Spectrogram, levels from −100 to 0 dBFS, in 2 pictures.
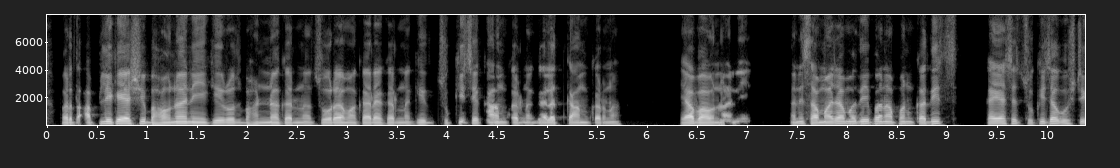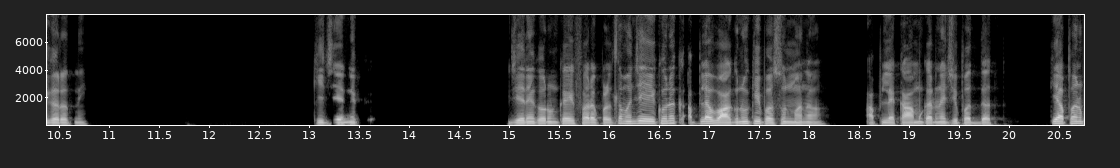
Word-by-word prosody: परत - - 0
आपली 140 +1 +2
काही 135 -1 +8
अशी 135 +2 +2
भावना 115 +5 +3
नाही, 120 -2 +2
की 115 +1 +1
रोज 115 -1 0
भांडणं 105 +2 -2
करणं, 100 -2 -1
चोऱ्या-मकाऱ्या 105 0 +2
करणं 100 -1 -3
की 110 - -2 0.2
चुकीचे 125 +1 -4
काम 120 +2 +1
करणं, 105 -2 -4
गलत 120 +4 +2
काम 110 0 0
करणं. 95 -2 -3 0.7
या 120 +3 +8
भावना 110 -3 +2
नाही 95 -1 -10 0.4
आणि 125 +4 -1
समाजामध्ये 135 +3 +3
पण 140 0 +3
आपण 135 +1 -1
कधीच 130 +3 -1 0.3
काही 125 0 +5
अशा 125 +2 -1
चुकीच्या 135 +2 0
गोष्टी 130 0 -3
करत 110 -2 0
नाही. 95 +1 -11 2.3
की 120 - -4
जेणे 115 +3 0 1.6
जेणेकरून 130 +1 0
काही 125 0 +1
फरक 110 -1 +1
पडल. 115 +8 -3
म्हणजे 155 +1 +2
एकूण 165 +2 -1
एक 170 - -4
आपल्या 150 0 +2
वागणुकीपासून 130 +2 +2
म्हणा, 90 -8 -3 0.5
आपल्या 115 0 -4
काम 110 +3 0
करण्याची 125 0 -2
पद्धत 95 -2 -2 0.6
की 145 - +3
आपण 145 +2 +3
120 Hz, 145 wpm, -23 LUFS, 110-130 Hz, 2.3 s, काही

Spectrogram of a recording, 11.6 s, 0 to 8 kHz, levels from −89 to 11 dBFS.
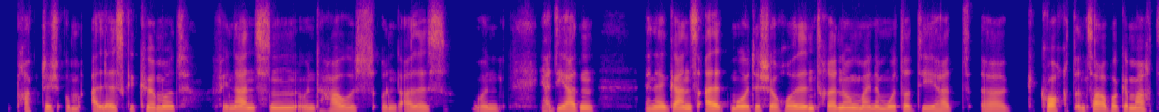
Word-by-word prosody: praktisch - - -4
um - - -7
alles - - +1
gekümmert, 220 +3 -1 0.2
Finanzen 180 +4 +1
und 125 -1 -5
Haus 140 +6 -1
und 135 0 -6
alles. 100 +2 -2 0.2
Und, 140 -1 -5 0.4
ja, - - -4
die 160 -3 0
hatten 155 +2 +2 0.5
eine 140 +1 +2
ganz 140 +2 +3
altmodische 150 +2 +3
Rollentrennung. 160 +7 +2
Meine 140 -2 0
Mutter, 145 +3 0
die 150 -1 -4
hat, 140 0 -5
äh, 135 0 -2 0.2
gekocht 160 0 +2
und 170 - -3
sauber 125 +5 +3
gemacht. 180 +5 0
150 Hz, 135 wpm, -25 LUFS, 140-165 Hz, 0.5 s, ganz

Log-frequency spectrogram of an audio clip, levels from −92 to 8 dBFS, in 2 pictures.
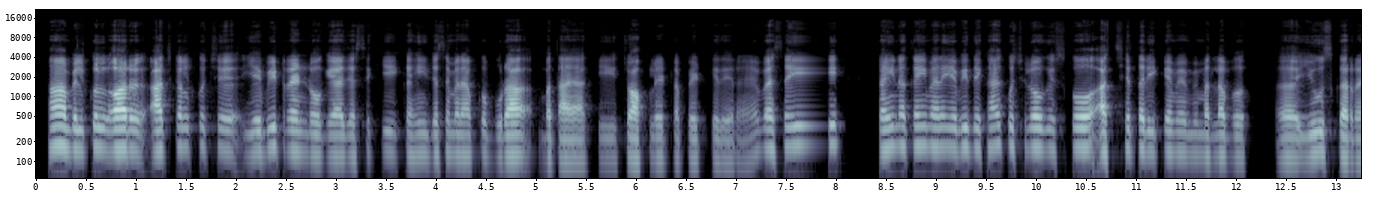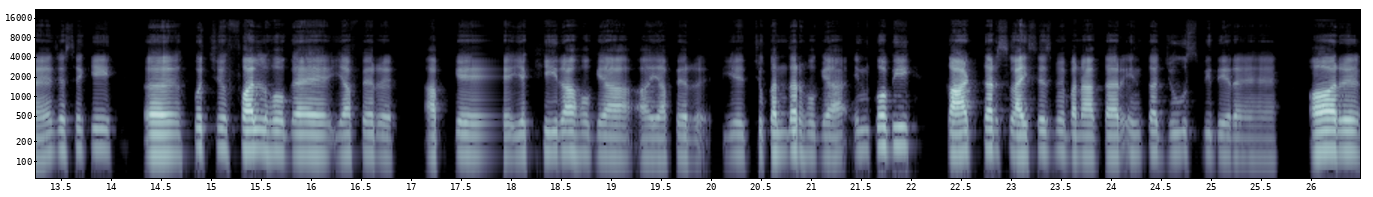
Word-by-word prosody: हाँ, 175 0 +7
बिल्कुल, 160 +1 -2
और 155 0 +10 0.2
आजकल 150 +3 +2
कुछ 165 0 -15
ये 145 -2 -5
भी 170 +2 -2
ट्रेंड 145 -3 -2
हो 130 - -1
गया, 130 0 0
जैसे 125 +2 -10
कि 140 +1 -13
कहीं 135 0 -9
जैसे 135 +1 -9
मैंने 130 -1 -3
आपको 130 +1 -9
बुरा 130 +1 +4 0.3
बताया - - -1
कि 115 -1 -18
चॉकलेट 120 +1 0
लपेट 115 -1 -11
के 115 - -12
दे 110 0 -11
रहे 105 0 -18
हैं। 135 - -13
वैसे 160 +1 -4
ही, 180 +1 -4 0.4
कहीं 160 +2 -1
न 175 - -2
कहीं, 175 +1 -4
मैंने 170 0 -2
ये 165 - -2
भी 165 +1 -3
देखा 165 +1 -7
है, 175 - -2
कुछ 170 -1 -11
लोग 165 -1 0
इसको 165 +2 0 0.2
अच्छे 145 +3 -7
तरीके 145 -1 -5
में 140 -1 -9
भी 135 - -13
मतलब 125 -1 -6 0.3
अ, - - -10
यूज़ 135 +4 -4
कर 120 -1 +2
रहे 115 0 -3
हैं। 135 +2 -6
जैसे 150 +1 -8
कि 155 +1 -5
अ, - - -13 0.4
कुछ 135 +5 +4 0.2
फल 150 0 +8
हो 140 0 0
गए 130 -1 +3
या 130 0 -1
फिर 130 -2 -6 0.4
आपके 125 0 -5
ये 135 - -4
खीरा 140 +1 -2
हो 135 - -7
गया 125 -1 +1
अ, - - -9
या 120 0 -4
फिर 120 0 -9 0.2
ये 130 +1 -9
चुकंदर 140 +1 0
हो 130 - -9
गया, 125 0 -5
इनको 155 +3 +1
भी 175 +1 -1 0.4
काटकर, 140 +2 +8
स्लाइसेस 140 0 +1
में 140 -2 -9
बनाकर, 130 0 0
इनका 135 +1 -7
जूस 140 +1 -14
भी 135 - -13
दे 130 -1 -9
रहे 120 -1 -9
हैं, 115 0 -15 0.3
और 145 +1 +9
135 Hz, 185 wpm, -24 LUFS, 130-155 Hz, 0.4 s, और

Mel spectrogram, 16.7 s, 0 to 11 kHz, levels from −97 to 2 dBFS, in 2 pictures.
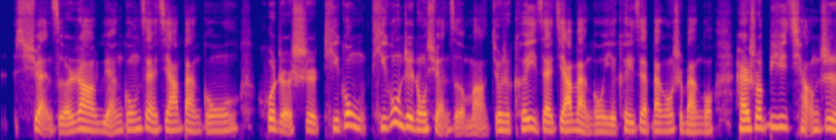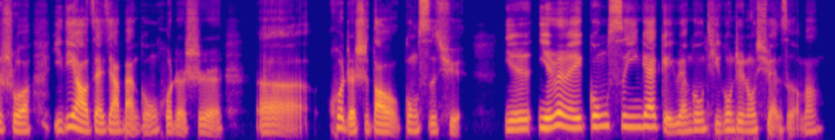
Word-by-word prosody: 选 - - -1
择 135 -1 -1
让 165 -1 +3
员 150 0 -3
工 170 +2 -4
在 175 - 0
家 165 -1 +1
办 150 -3 -2
公， 150 +6 -6 0.2
或 190 - -1
者 - - 0
是 155 -3 -1
提 185 - -7
供 240 -3 +1
提 205 - -5
供 300 0 0
这 215 - +4
种 170 -3 +1
选 170 - -3
择 - - -5
吗？ - - -4
就 160 - -3
是 155 - -2
可 185 - -2
以 190 -2 +1
在 160 -3 +2
家 160 - +5
办 165 - +1
公， 140 0 -4
也 130 -1 -3
可 - - -5
以 155 - -2
在 155 0 -1
办 150 0 0
公 150 +1 -4
室 165 - -4
办 140 -2 0
公， 140 0 -5 0.2
还 180 - +3
是 180 - +7
说 205 +1 +3
必 220 +1 -5
须 215 -1 -2
强 185 -3 -3
制 180 0 -1
说 145 -2 +1 0.2
一 - - -7
定 220 - -1
要 205 -8 +8
在 145 - +1
家 150 - +3
办 - - 0
公， - - -6
或 - - -4
者 - - -3
是 - - -4 0.3
呃， - - -1 0.3
或 210 - +2
者 130 - +3
是 150 - +1
到 140 -3 +5
公 150 -1 -5
司 140 -5 0
去， - - -5 0.4
你 175 +2 +1
你 200 - +5
认 240 +5 +8
为 200 -2 +4
公 225 +2 +1
司 230 -1 +2
应 220 0 -2
该 225 -1 +5
给 205 - -1
员 140 +2 -3
工 165 +1 -2
提 175 -5 -7
供 170 +3 -3
这 165 -1 -1
种 150 +1 -3
选 - - -4
择 - - -8
吗？ 140 +4 -8
165 Hz, 295 characters per minute, -24 LUFS, 150-195 Hz, 0.4 s, 要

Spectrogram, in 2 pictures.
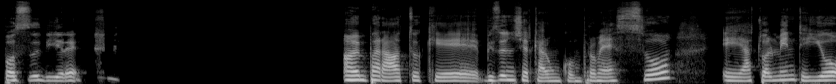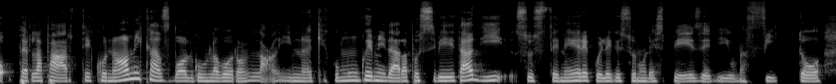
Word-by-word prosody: posso 190 0 +2
dire 175 +1 -1 2.6
Ho 205 0 +9
imparato 185 -3 +4
che 170 -4 +1
bisogna 200 +3 +2
cercare 180 -5 +1
un 160 0 -1
compromesso. 175 - +1 0.5
E 175 -2 +1
attualmente 190 +4 +1
io, 190 +2 +3
per 165 - -2
la 165 0 0
parte 150 +3 -1
economica 185 +5 +1
svolgo 155 -1 -3
un 155 - -2
lavoro 155 -2 -1
online, 155 -2 -5
che 170 - -14
comunque 180 +4 -1
mi 180 -2 0
dà 155 -3 +2
la 160 - 0
possibilità 170 +3 +1
di 190 -2 -3
sostenere 165 +1 -2
quelle 160 -2 -1
che 155 - -4
sono 155 -1 -4
le 140 0 -4
spese 145 -2 -5
di 145 0 -8
un 140 - -8
affitto, 150 +1 -5
170 Hz, 130 wpm, -23 LUFS, 155-185 Hz, 2.6 s, Ho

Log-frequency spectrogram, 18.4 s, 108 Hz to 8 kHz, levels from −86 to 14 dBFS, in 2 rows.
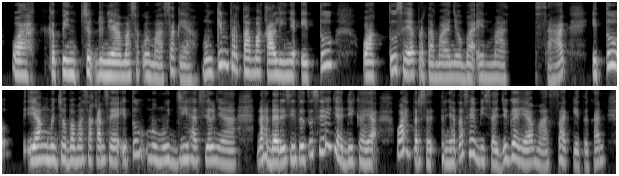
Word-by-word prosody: Wah 195 -1 +5 0.2
kepincut 205 +1 +1
dunia 185 -1 +5
masak-memasak 185 0 -2
ya? 155 -2 -4 0.2
Mungkin 220 +11 +1
pertama 225 -7 +2
kalinya 195 -2 +3
itu 195 - -1 0.4
waktu 185 +2 +2
saya 200 -5 +5
pertama 175 -4 -3
nyobain 170 0 -3
masak, 160 +1 -7 0.3
itu 285 +11 +2 0.2
yang 230 - +5
mencoba 225 -1 +1
masakan 215 0 -1
saya 215 -3 0
itu 220 +10 -3
memuji 225 -2 -2
hasilnya. 210 -3 0 0.3
Nah 220 - +1
dari 200 +1 +6
situ 225 +1 +2
tuh 295 +7 -5
saya 340 0 -1
jadi 210 - 0
kayak, 200 -2 -2 0.3
"Wah, 315 +3 +4
terse 195 -3 -3
ternyata 195 +7 -3
saya 315 +1 -1
bisa 210 -6 -4
juga 230 +9 +1
ya 195 -2 +1
masak." 195 +3 -6
Gitu 175 -3 -7
kan. 205 +4 -6
200 Hz, 125 wpm, -20 LUFS, 185-225 Hz, 0.4 s, dari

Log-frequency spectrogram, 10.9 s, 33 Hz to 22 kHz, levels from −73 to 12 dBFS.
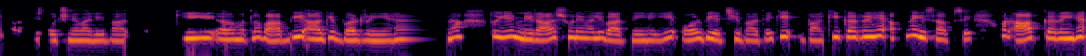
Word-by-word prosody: काफ़ी 335 -10 -16
सोचने 210 -1 -5
वाली 205 -1 -3
बात 200 0 -6
है - - -60 0.4
कि 265 +1 +4
अ, - - +3
मतलब 240 +4 -2
आप 200 +1 +1
भी 310 - +6
आगे 240 +3 +1
बढ़ 210 -2 -1
रही 200 -1 -3
हैं, 205 - -5 0.6
है - - +2
ना? 315 - +2 0.3
तो 315 - 0
ये 310 +1 +4
निराश 250 +2 +2
होने 285 -2 +3
वाली 265 0 0
बात 205 -3 0
नहीं 205 0 -3
है। 210 - -5
ये 290 - 0
और 225 +3 0
भी 255 -1 +3
अच्छी 220 +2 -4
बात 205 -1 -6
है 235 - -3
कि 320 +5 +2 0.2
बाकी 210 +8 -1
कर 300 0 +4
रहे 315 +1 +5
हैं 345 +1 +3
अपने 340 +8 -1
हिसाब 265 -7 +2
से 235 +1 -5 0.3
और 345 - 0
आप 275 0 +3
कर 270 -2 +1
रही 260 0 +5
हैं 310 +2 +3
245 Hz, 240 wpm, -19 LUFS, 210-285 Hz, 0.6 s, भी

